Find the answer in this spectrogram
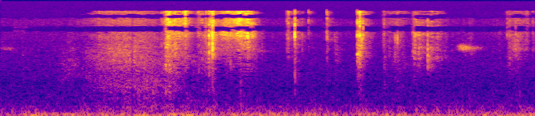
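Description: Near silence with a low steady rumble. Faint light ticks and rustles come between about one and three seconds in, from hands working soil in cardboard seed tubes in a plastic tray.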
